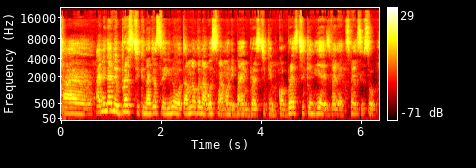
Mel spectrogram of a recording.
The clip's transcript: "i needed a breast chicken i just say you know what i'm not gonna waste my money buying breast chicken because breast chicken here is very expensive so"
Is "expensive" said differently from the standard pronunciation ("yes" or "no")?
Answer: no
